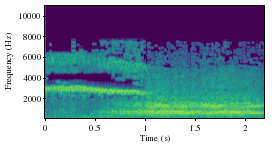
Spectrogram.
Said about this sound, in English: I remember I used to hide in the bushes on the corner of the schoolyard during recess and give a blast of my whistle, which sounded like a police whistle, to passing motorists.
